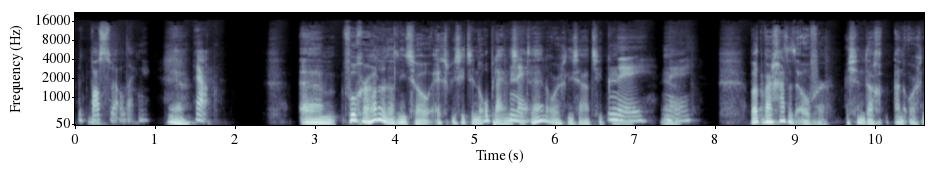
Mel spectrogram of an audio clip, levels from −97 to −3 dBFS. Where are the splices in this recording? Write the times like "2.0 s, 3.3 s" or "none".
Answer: 8.6 s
